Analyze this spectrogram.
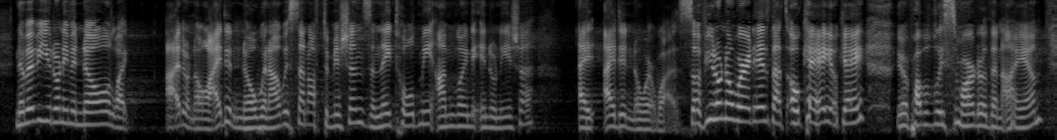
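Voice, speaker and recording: With a slight Canadian accent, a woman speaks very fast at a fairly high pitch, her tone bright and sharp and her intonation lively. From Canada. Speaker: missionary preacher. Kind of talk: sermon. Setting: church.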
